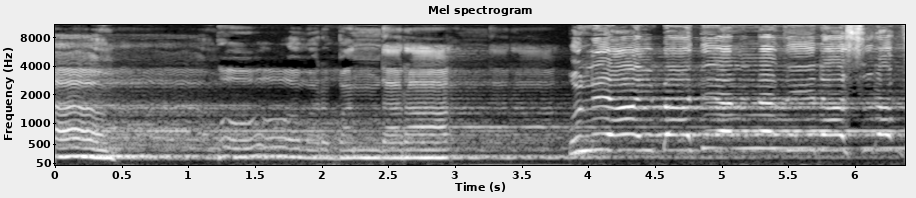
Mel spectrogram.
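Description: A man's voice chanting a Bengali sermon in a long, drawn-out melodic tune, the Kuakata-style sung delivery of a waz, with notes held and bent rather than spoken. A louder new phrase begins about four seconds in.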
